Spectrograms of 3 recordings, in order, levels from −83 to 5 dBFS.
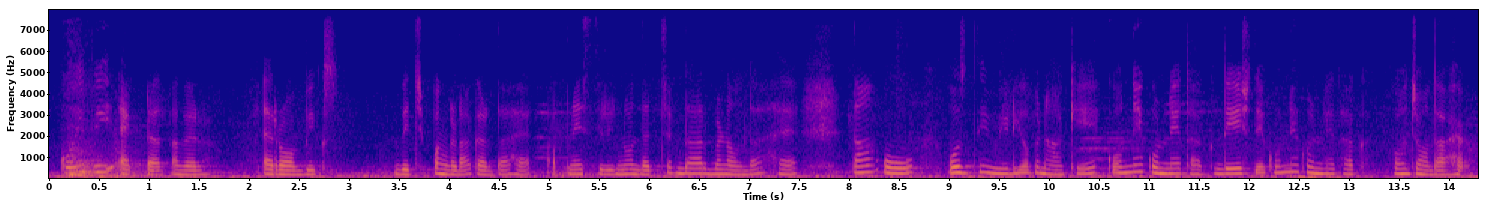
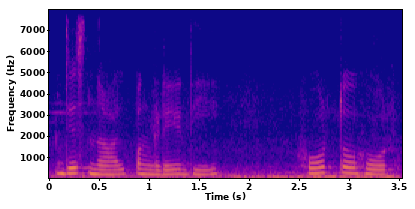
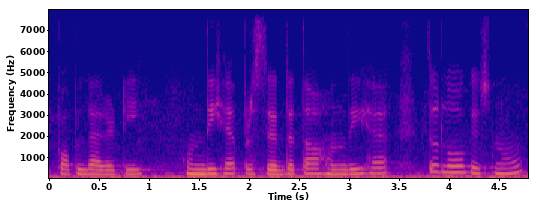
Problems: none marked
